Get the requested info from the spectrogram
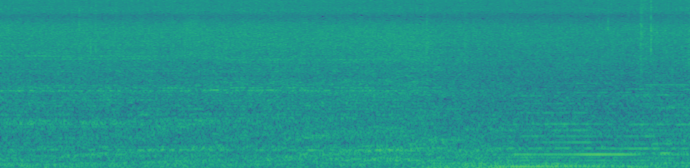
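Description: Steady low outdoor rumble of distant city ambience, with faint held tones of far-off music growing slightly stronger over the last couple of seconds.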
